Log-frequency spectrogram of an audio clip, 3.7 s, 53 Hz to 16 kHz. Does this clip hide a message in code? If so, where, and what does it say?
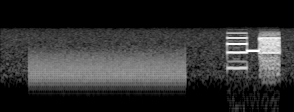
Yes: caller ID data burst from 0.3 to 3.5 s, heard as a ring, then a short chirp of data, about 1200 baud.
